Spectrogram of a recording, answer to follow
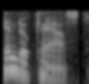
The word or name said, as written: endocast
